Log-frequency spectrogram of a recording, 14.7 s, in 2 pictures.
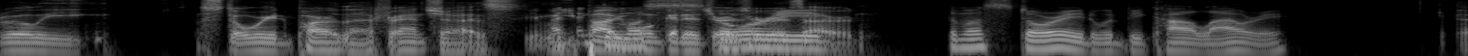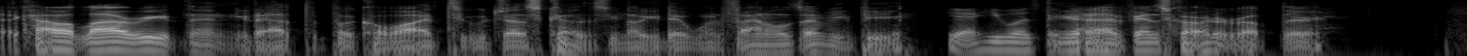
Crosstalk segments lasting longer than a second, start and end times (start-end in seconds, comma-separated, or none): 2.7-4.2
